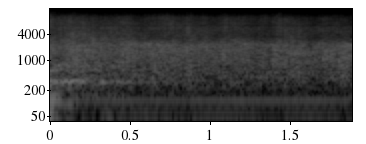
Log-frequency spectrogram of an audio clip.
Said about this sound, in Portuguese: Dê um aplauso ao que reina. Aleluia! Aleluia!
